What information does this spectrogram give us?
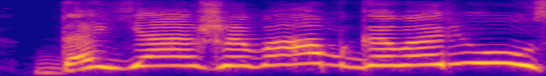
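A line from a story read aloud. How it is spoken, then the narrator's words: Yelling again. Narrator (Russian): снова завопила Элита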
